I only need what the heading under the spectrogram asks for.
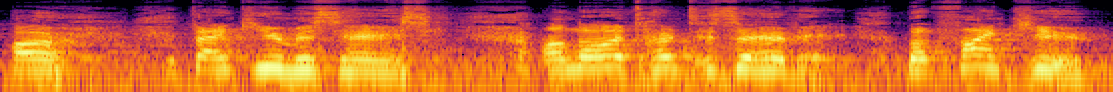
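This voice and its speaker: A high-pitched, pleading peasant. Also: male voice, normal speed, sharp tone, faint music behind. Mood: meek. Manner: pleading, deferential, folksy rustic grammar. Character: desperate, humble male refugee miner, meek and pleading. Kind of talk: video game cutscene acting.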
